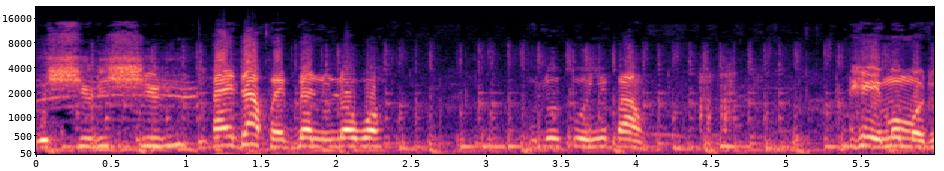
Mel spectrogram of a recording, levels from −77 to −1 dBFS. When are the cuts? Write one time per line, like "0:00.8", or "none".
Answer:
0:01.1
